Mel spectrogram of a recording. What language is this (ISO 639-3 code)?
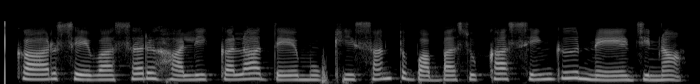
pan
